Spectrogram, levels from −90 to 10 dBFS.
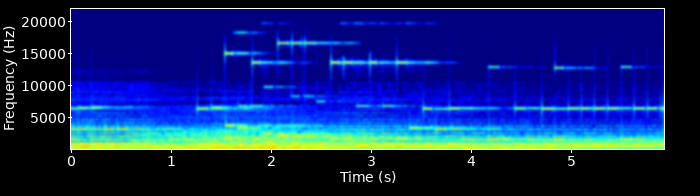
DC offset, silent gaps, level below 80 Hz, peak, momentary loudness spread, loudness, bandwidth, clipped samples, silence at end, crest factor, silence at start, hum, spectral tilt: under 0.1%; none; -40 dBFS; -8 dBFS; 6 LU; -23 LUFS; 18 kHz; under 0.1%; 0 s; 16 dB; 0 s; none; -4 dB/octave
